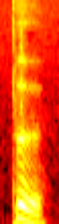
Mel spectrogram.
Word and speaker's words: peut: Il peut. Alright, so same way of pronunciation. You've got T at the end, but then you don't pronounce it.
